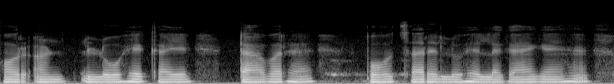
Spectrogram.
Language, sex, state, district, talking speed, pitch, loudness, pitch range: Hindi, male, Jharkhand, Palamu, 115 wpm, 120 Hz, -15 LUFS, 115-125 Hz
